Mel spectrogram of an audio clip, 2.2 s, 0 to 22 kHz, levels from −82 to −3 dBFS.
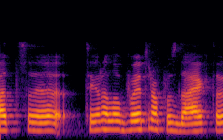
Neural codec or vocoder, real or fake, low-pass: none; real; 7.2 kHz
